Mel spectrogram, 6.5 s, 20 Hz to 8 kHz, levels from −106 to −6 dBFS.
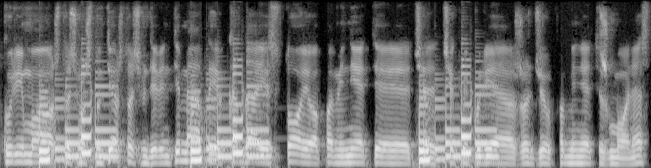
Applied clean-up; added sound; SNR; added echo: none; Guitar; -4 dB; none.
